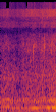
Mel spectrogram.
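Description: Honeybees fly around a hive entrance, and their dense, continuous buzzing drones close by, swelling slightly as individual bees pass near.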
